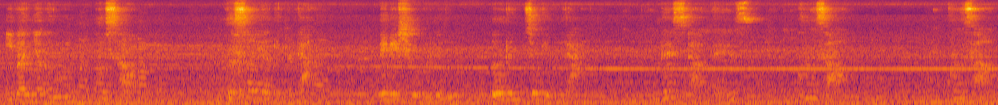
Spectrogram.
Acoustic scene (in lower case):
subway train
